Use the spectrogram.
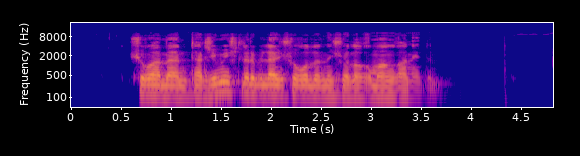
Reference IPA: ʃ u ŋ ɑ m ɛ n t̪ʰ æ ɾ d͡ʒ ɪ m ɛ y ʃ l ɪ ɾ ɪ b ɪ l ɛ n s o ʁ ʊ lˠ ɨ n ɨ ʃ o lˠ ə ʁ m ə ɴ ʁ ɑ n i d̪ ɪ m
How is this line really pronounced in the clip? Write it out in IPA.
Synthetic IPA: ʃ u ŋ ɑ m ɛ n t̪ʰ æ ɾ d͡ʒ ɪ m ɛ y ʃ l ɪ ɾ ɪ b ɪ l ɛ n ʃ o ʁ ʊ lˠ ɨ n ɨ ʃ o lˠ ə ʁ m ɑ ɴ ʁ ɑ n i d̪ ɪ m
